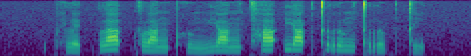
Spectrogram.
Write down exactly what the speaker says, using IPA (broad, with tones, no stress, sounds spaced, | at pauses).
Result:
pʰ l e˨˩ k̚ p l a˥˩ t̚ k l a˧ ŋ pʰ ɯ˩˦ ŋ j a˧ ŋ tʰ a˦˥ ʔ j a˦˥ k̚ t r ɯ˧ ŋ t r ɯ˨˩ k̚ t i˨˩ t̚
